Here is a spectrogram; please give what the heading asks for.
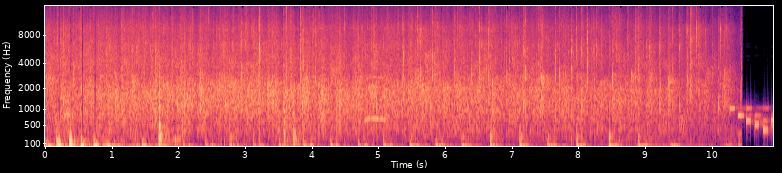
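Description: An audience applauds loudly and steadily for about ten seconds, a dense wash of many hands clapping for two guests at a Margate Bookie lit fest event, then it cuts off and a few short electronic tones follow.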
